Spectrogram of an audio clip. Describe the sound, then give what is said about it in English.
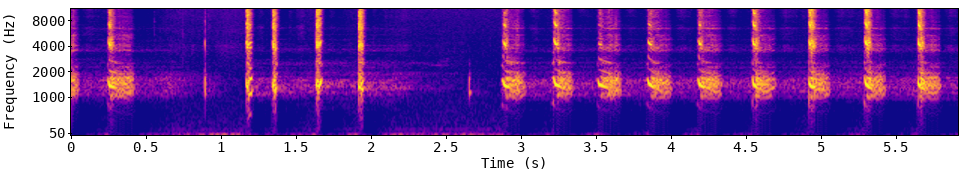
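Over a dozen nasal turkey hen yelps made on a call with a hickory striker, sharp, in a steady rhythm with a short pause partway through before a faster, even run. “Hear that nasally yelp? That to me is an awesome hen yelp.”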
